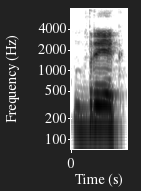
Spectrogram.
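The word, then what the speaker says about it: break: ब्र ठीक है और इ ए के का उच्चारण करते हैं एक ए के जब भी साथ में होता है तो इसका उच्चारण होता है एक ठीक है ए और क इसका उच्चारण करेंगे ब्रेक ब्रेक का मतलब होता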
